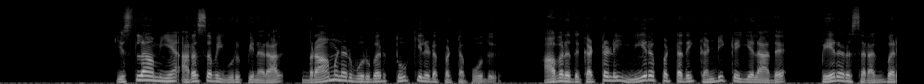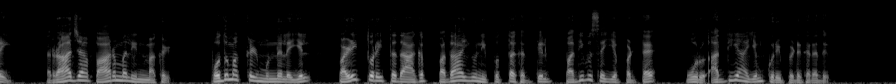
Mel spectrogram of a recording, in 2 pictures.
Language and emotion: Tamil, neutral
